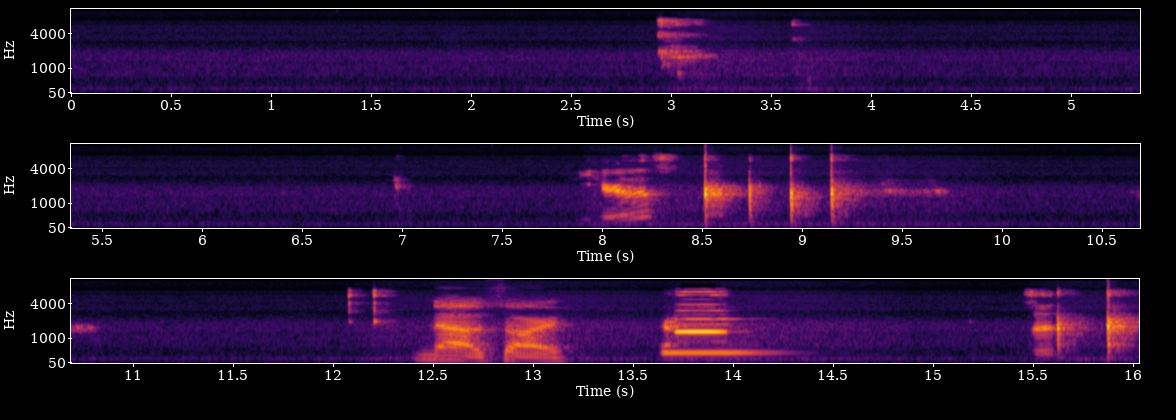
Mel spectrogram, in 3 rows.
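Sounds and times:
sharp clicks: 12.0 - 12.4, 15.5 - 16.0.

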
